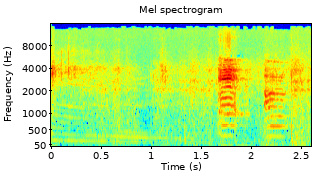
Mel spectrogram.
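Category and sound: vehicle, police car driving past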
